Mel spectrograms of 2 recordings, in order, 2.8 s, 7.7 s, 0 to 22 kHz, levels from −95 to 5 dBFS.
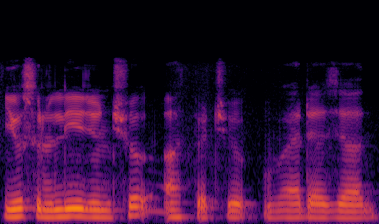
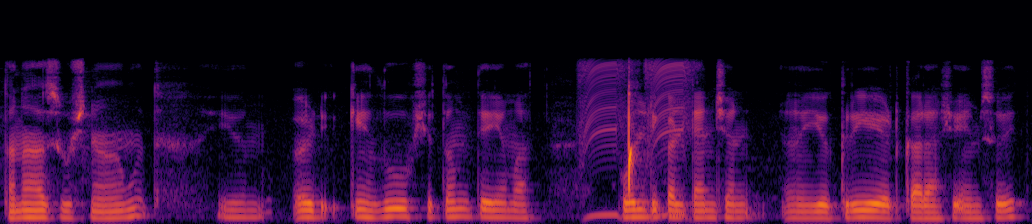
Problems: low volume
